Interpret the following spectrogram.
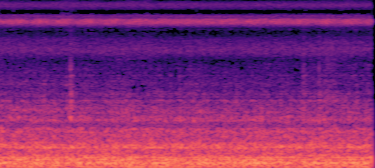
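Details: Boat trailer wheel turning: a continuous rough, gritty rumble from a failed wheel bearing, with a loose, wobbling wheel. A bearing fell out of its cage and ground the hub, races were pitted, and wrong-size seals let water in.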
